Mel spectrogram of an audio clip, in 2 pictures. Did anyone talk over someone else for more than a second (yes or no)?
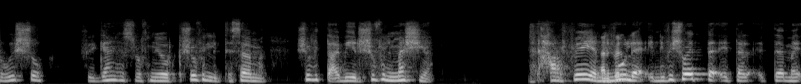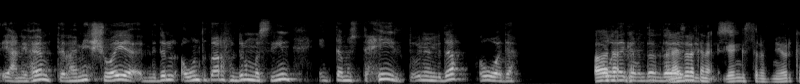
yes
